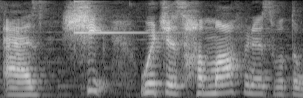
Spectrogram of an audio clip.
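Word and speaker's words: 四: Japanese superstition because the number 4 can be pronounced as shi, which is homophonous with the word for death.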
